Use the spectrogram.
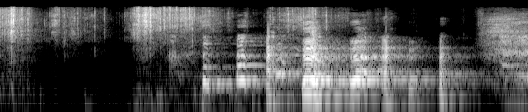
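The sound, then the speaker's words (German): Dried leaves of a half-withered poinsettia (Christmas star) plant crinkle and crackle as they are handled, in irregular dry bursts of rustling that rise and fall over a couple of seconds. “Also Leute, guck mal, so hört sich die Blume an.”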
